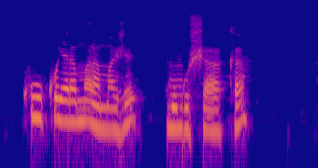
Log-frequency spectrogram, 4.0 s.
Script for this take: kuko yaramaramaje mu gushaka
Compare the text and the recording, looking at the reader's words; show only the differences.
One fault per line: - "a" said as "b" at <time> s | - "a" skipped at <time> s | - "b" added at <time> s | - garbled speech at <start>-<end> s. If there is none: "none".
none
